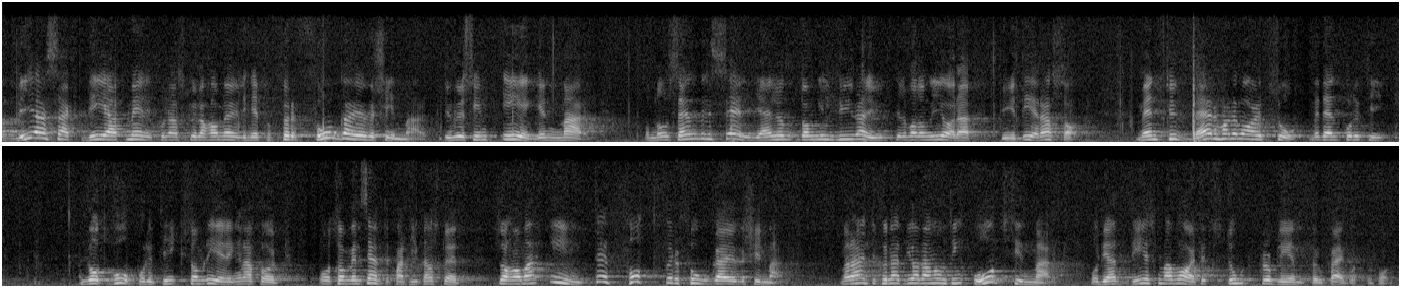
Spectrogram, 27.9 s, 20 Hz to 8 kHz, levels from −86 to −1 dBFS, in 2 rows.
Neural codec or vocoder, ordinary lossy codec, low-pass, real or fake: codec, 16 kHz, 6 kbps, DAC; none; 7.2 kHz; fake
